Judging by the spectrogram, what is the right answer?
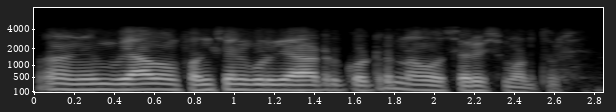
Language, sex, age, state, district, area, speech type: Kannada, male, 45-60, Karnataka, Raichur, rural, conversation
